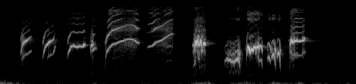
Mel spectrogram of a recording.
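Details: White-rumped shama, a decoy bird used for song training, singing a rapid series of clear whistled notes, some rising sweeps and warbled slurs, followed by burry, more complex phrases, with silence between the notes.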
